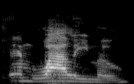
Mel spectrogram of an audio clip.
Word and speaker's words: Mwalimu: MWAL. Okay. IMU. Mwalimu. Okay. Baruti. BARUTI. 1 second, Riley. Okay. MWALIMU. Is that right?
